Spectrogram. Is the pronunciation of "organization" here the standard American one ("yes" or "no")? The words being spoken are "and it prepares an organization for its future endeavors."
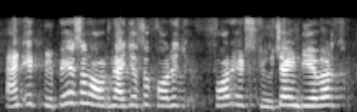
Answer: no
